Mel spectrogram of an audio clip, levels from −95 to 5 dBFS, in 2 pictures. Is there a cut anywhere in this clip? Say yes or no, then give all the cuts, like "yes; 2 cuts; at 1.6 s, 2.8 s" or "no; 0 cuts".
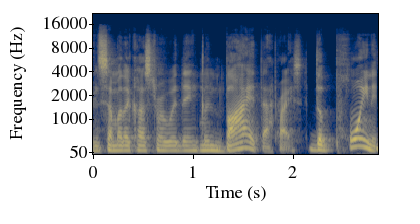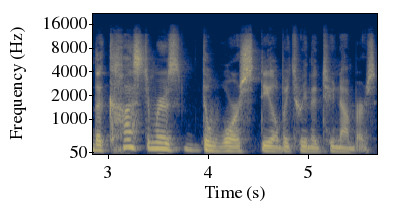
yes; 4 cuts; at 1.1 s, 1.8 s, 2.8 s, 3.9 s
